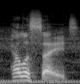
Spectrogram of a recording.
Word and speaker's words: Palisades: And what I thought would be very cool is I haven't used the Palisades, that's how you pronounce it correctly, in a long while.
